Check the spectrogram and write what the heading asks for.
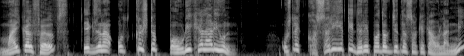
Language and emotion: Nepali, surprised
